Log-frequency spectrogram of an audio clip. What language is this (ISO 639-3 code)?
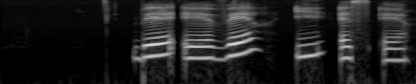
nor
